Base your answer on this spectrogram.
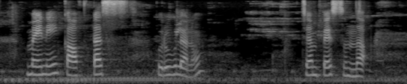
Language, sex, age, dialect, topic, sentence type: Telugu, female, 25-30, Telangana, agriculture, question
